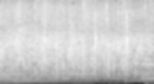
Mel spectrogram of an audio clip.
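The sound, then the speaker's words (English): An audience at Liberty Church claps steadily in a sustained round of applause, a dense wash of many hands at an even, moderate level with a faint murmur underneath. “Liberty Church, can we give them a round of applause?”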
